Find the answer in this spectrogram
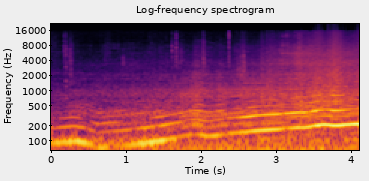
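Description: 2020 Toyota Supra engine running with no exhaust system fitted, loud and raw, as the car accelerates: a steady low note at first, then the pitch climbs steadily from about a second in.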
